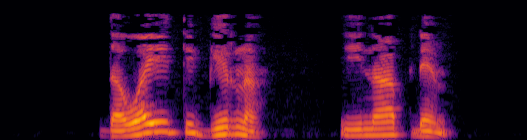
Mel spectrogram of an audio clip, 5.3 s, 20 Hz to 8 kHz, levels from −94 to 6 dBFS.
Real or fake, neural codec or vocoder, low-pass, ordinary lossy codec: real; none; 7.2 kHz; MP3, 24 kbps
